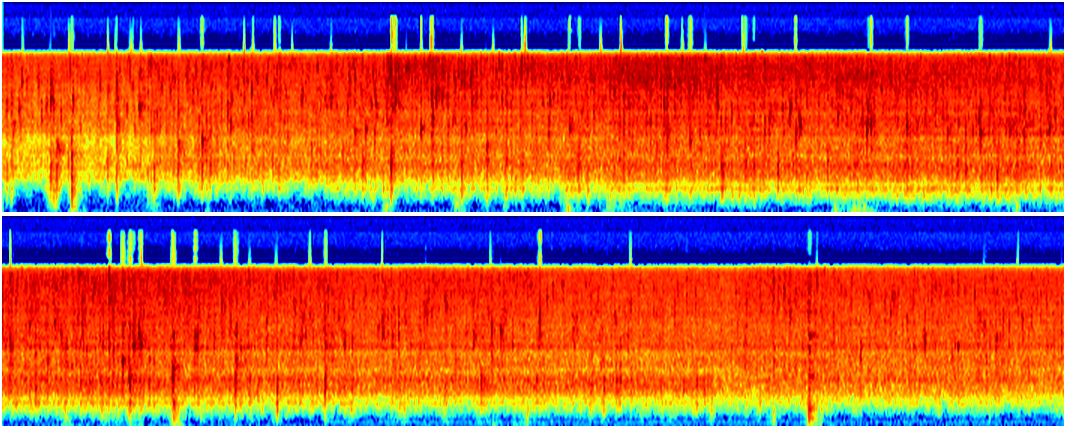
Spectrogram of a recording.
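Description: Pieces of boiled pork sizzling and frying in hot vegetable oil with chopped onions as they are pushed from a plate into the pan, with a few knocks along the way.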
